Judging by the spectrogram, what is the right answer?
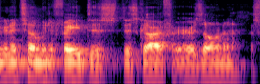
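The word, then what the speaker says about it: Pfaadt: is somewhat of a fade of Brandon. I guess they pronounce it, their home announcers pronounce it Fa. The double A, kind of a European sound there. Brandon Fa has not been good against any reliable offense so far.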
